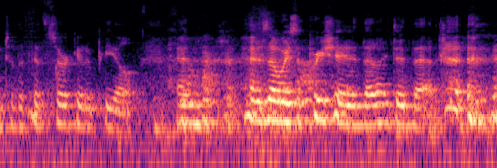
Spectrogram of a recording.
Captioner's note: laughter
